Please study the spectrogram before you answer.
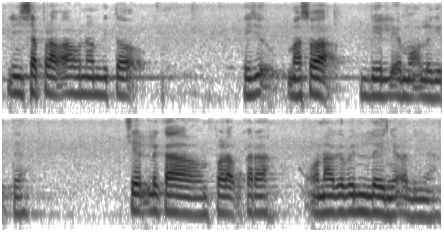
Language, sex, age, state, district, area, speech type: Santali, male, 45-60, Odisha, Mayurbhanj, rural, spontaneous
